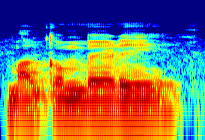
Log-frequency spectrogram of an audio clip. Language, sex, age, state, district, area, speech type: Telugu, male, 60+, Andhra Pradesh, Nellore, rural, spontaneous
